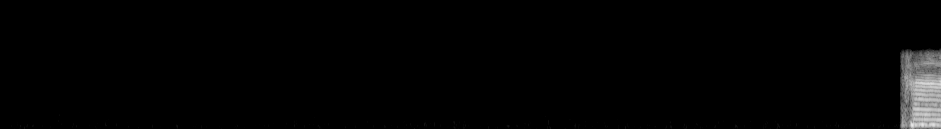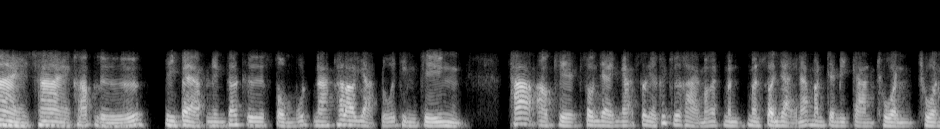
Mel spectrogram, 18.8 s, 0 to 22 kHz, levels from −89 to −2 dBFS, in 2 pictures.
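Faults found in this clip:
Opus voice compression, entire clip. Speech muffled, hoarse, faintly robotic; nothing above 4.5 kHz, narrowband. Probable component: encoder running SILK linear-prediction mode at a rate that sounds near 8 kbps, excitation coded coarsely. Differs from a plain low-pass or band-limited channel: bandwidth loss alone dulls speech, but the rasp and robotic edge come from the coarse coding.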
